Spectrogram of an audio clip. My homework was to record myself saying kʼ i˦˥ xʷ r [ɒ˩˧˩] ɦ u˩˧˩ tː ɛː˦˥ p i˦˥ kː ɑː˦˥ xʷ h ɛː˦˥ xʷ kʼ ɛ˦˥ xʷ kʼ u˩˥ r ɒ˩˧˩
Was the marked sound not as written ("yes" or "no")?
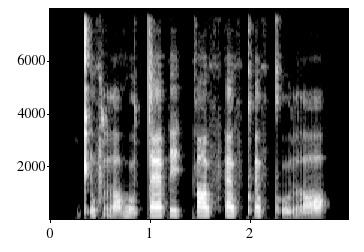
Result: yes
